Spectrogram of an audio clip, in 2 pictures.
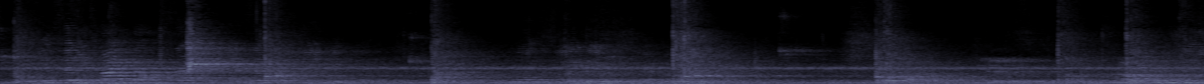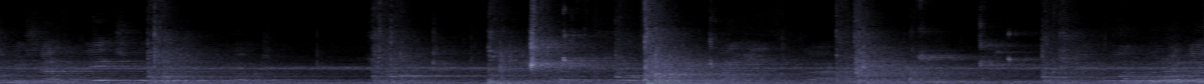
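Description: A badminton racket strikes a shuttlecock again and again in a large echoing hall.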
